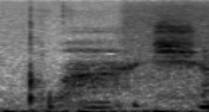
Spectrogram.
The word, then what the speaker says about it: gua sha: and find out yeah pronounced gua sha i was right okay benefits and use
